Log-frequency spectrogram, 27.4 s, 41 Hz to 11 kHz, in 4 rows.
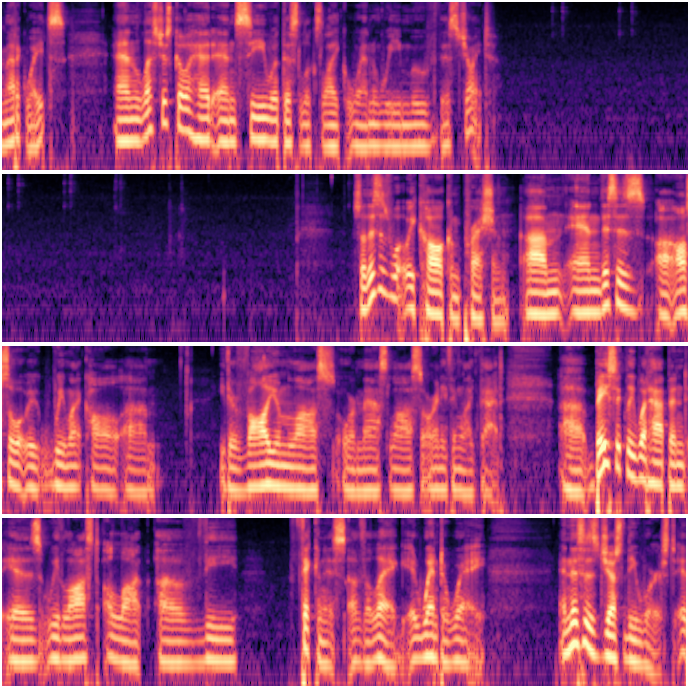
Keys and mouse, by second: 0.2-1.4 middle drag, 2.1 KP_3, 8.6 r, 9.8-10.4 middle drag, 10.8-12.2 drag, 20.9 r.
